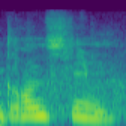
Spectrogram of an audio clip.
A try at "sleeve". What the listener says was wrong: J'adore comment tu prononces parce que du coup au lieu de dire sleeve, elle dit slim.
